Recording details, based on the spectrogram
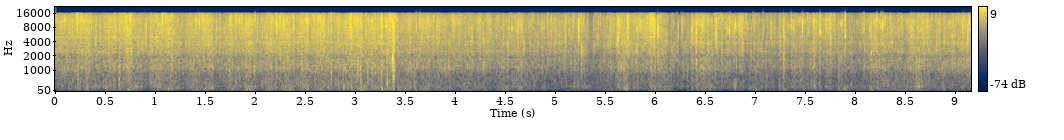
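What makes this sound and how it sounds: A crumpled sheet of clear plastic bubble wrap is held in both hands and scratched and squeezed with long glitter nails. It makes a dense, continuous, bright crinkling and crackling at a steady level, with a sharper snap a little past three seconds and brief louder rustles later on.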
